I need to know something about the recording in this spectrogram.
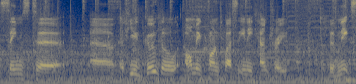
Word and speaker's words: Omicron: It didn't roll off the tongues like Delta. Omicron, 3 syllables, so a little bit trickier there.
